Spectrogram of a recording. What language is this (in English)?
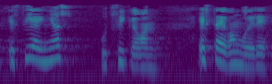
Basque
